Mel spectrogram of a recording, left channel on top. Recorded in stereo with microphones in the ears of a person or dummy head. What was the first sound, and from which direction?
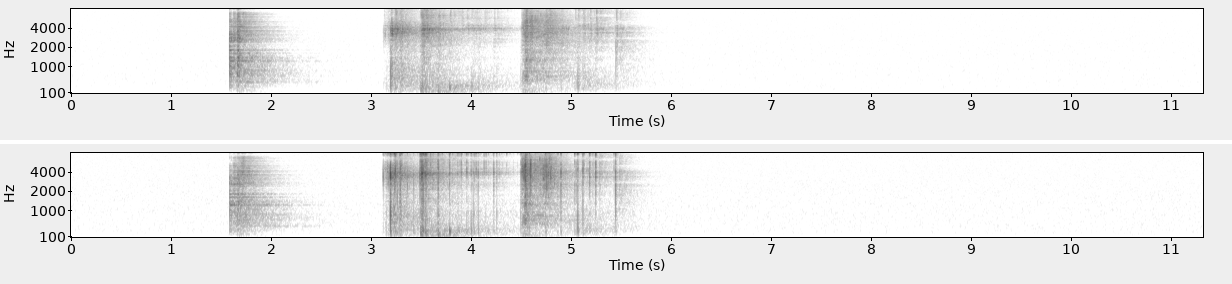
Dishes clattering, 35° left (ahead or behind).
